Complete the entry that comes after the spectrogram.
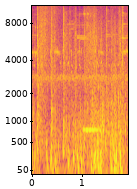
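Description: Horse hooves clip-clopping at a steady walking pace in Red Dead Redemption, a close, continuous rhythm of hollow knocks with no speech over it.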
